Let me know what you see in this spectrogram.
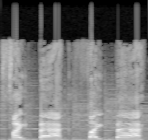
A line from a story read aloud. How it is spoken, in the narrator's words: the voice inside that cried out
